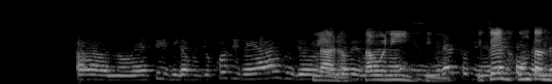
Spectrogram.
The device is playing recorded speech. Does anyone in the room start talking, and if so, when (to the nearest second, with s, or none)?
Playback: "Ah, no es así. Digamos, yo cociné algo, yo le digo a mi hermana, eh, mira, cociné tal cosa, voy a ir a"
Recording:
3 s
